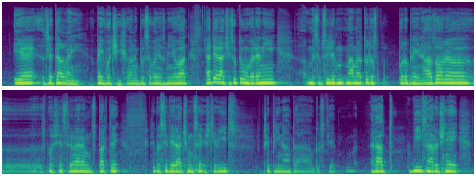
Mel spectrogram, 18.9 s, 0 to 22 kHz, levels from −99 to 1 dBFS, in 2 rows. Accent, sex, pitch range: native, male, 135-160 Hz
